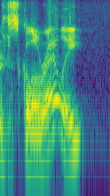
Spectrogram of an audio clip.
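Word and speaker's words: Scolari: And Peter Sciarelli. That's how you say it. Sciarelli.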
